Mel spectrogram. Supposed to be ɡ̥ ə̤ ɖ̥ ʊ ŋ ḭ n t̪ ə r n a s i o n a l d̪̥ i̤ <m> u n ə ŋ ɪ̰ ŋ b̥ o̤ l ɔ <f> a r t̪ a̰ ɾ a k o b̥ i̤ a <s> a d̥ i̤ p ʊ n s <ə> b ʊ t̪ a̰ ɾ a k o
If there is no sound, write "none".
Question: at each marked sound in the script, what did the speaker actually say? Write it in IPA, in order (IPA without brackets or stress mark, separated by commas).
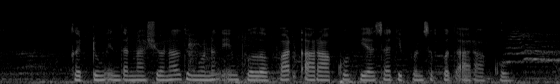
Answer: m, f, s, ə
